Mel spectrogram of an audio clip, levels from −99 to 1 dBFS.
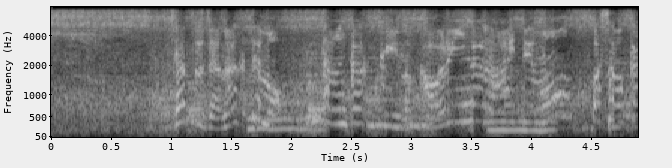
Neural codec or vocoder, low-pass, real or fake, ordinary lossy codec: vocoder, 22.05 kHz, 80 mel bands, HiFi-GAN; 7.2 kHz; fake; none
